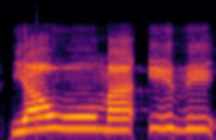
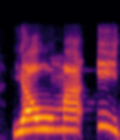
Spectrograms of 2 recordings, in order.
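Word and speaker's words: يومئذ: Yauma idzi, ya. Yauma i, jelaskan i-nya, jangan salah yaumai. Ya. Kadang kita bacanya seperti itu. Jadi i-nya itu tidak jelas. Yaumai. Nah, jangan sampai yaumai.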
